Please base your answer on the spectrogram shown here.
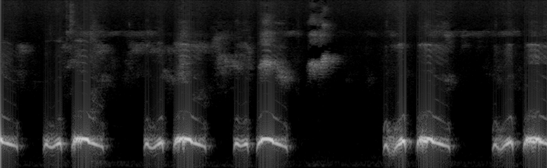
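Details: Young spotted dove decoy bird calling and bow-cooing to excite wild doves: mellow low coos in paired phrases, each second note longer and wavering, groups spaced by gaps of about a second.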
